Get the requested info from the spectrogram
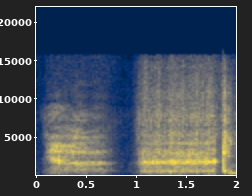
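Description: Two long, airy breaths or puffs of air close to the microphone, each lasting most of a second, with a short gap between them.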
